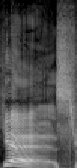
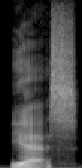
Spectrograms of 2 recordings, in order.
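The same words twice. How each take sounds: First: Louder, drawn-out mock-eager yes; more enthusiastic. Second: Said in the usual way. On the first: Voice actor obeys the director's note, more enthusiastic. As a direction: imitate an actor adding enthusiasm. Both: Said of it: "say it with a little more enthusiasm".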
